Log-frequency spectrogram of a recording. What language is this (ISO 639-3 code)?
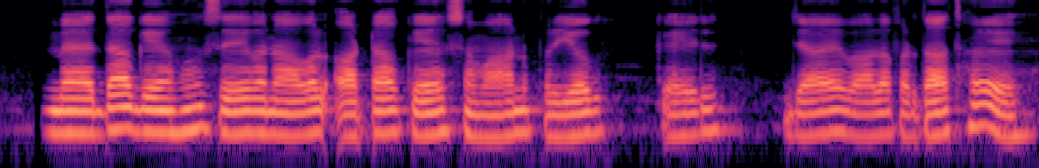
mag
